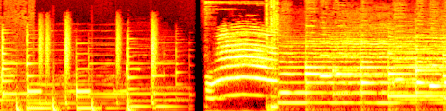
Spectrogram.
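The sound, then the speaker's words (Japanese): A cat, one of the cats often found at Ushibuka High School in Japan, meows repeatedly, with a series of short, clear mews followed by a longer drawn-out meow, and no talking. “このコーナーでは牛深高校によくいる猫の紹介をします。”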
